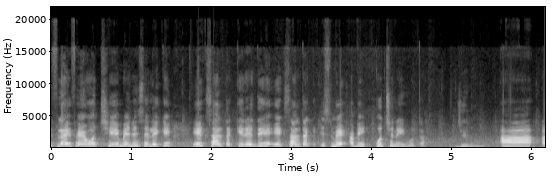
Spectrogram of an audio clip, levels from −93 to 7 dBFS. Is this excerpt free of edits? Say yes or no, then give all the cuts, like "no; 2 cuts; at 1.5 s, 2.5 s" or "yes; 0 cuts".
yes; 0 cuts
